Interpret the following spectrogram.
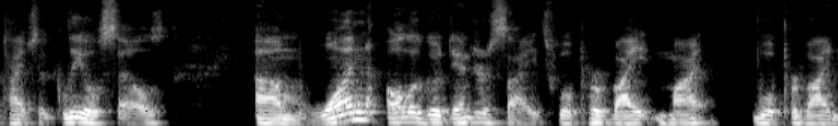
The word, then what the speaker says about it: oligodendrocytes: that's quite a word there but it is pronounced oligodendrocytes and they create the myelin sheaths for the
